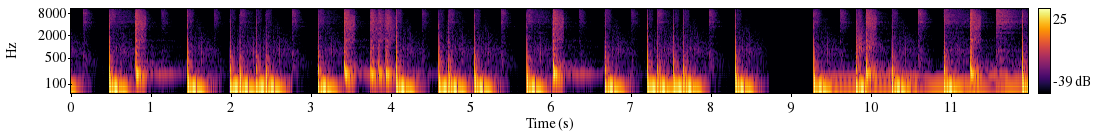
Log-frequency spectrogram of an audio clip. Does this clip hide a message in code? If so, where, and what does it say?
No.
